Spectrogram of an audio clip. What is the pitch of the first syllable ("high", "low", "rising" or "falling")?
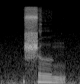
falling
